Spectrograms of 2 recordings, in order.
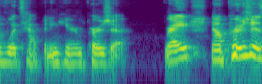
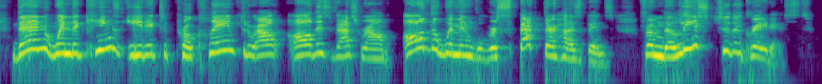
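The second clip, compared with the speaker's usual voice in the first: scripture reading; 7 semitones higher, 4 dB louder than usual. Acted.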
